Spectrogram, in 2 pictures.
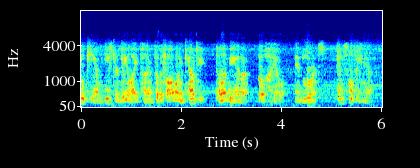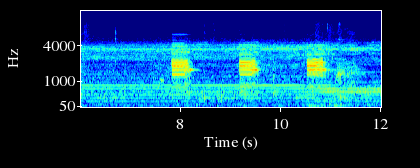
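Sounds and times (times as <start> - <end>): electronic data squawks: 7.6 - 8.4, 9.2 - 9.7, 10.5 - 11.5.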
